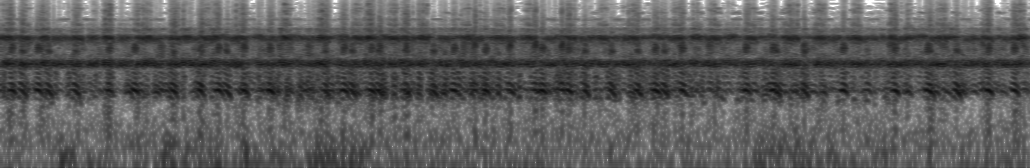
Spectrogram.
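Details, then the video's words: Croaking frogs giving the "bù tọt" call, heard as fast, regularly repeated pulses layered over two sustained ringing tones, forming a constant, loud chorus throughout. "Tiếng Ếch Kêu Có Tiếng Bù Tọt Cực Chuẩn"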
